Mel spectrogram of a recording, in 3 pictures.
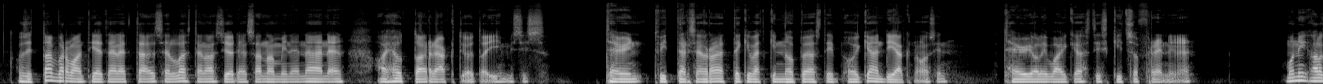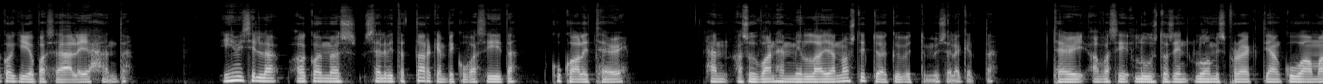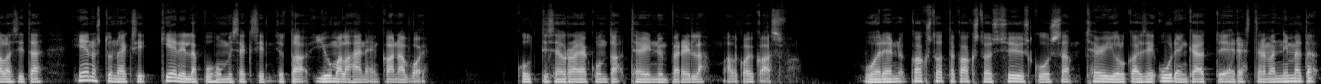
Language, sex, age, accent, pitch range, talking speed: Finnish, male, 10-29, native, 120-130 Hz, 105 wpm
